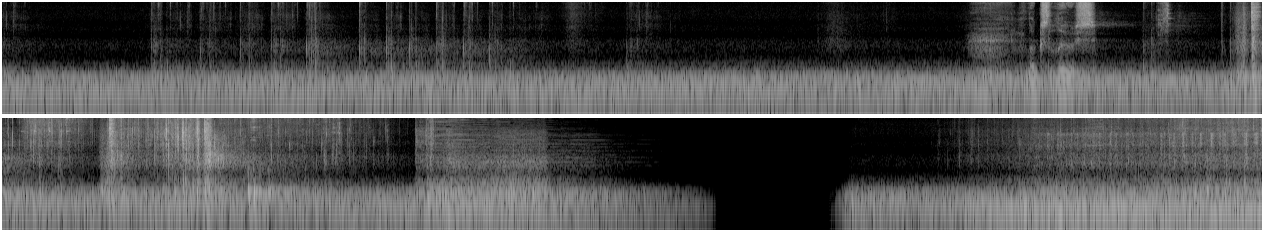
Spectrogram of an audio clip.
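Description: A low rumbling drone hums steadily.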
